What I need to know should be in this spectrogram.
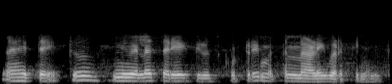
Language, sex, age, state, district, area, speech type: Kannada, female, 60+, Karnataka, Gulbarga, urban, conversation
